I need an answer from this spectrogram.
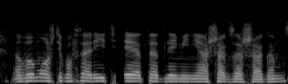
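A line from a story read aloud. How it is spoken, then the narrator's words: Plain. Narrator (Russian): спросил Роланд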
